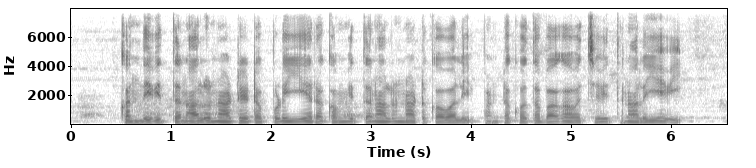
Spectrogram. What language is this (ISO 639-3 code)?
tel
